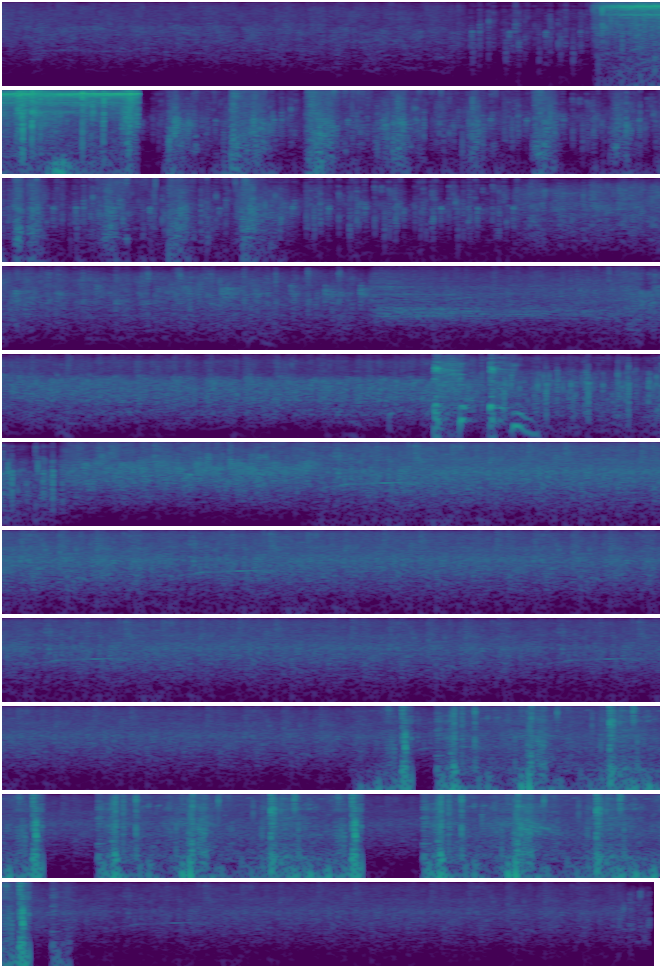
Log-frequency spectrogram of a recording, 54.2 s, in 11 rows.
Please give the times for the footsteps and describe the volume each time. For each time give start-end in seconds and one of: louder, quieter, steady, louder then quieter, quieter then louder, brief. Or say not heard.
4.5-12.2 quieter
42.1-49.9 steady.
